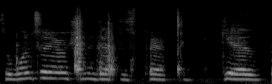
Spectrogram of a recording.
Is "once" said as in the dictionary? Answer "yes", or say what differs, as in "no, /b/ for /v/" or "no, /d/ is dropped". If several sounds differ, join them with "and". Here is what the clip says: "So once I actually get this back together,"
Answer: yes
